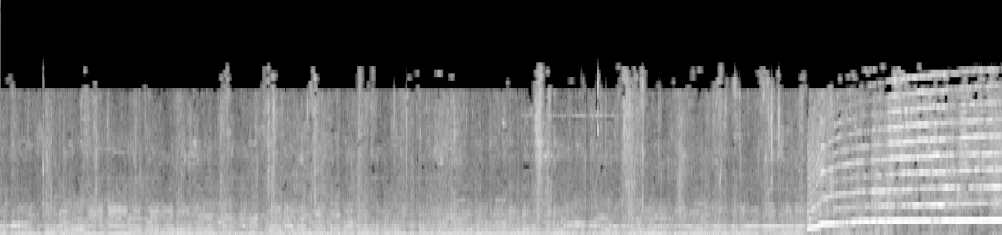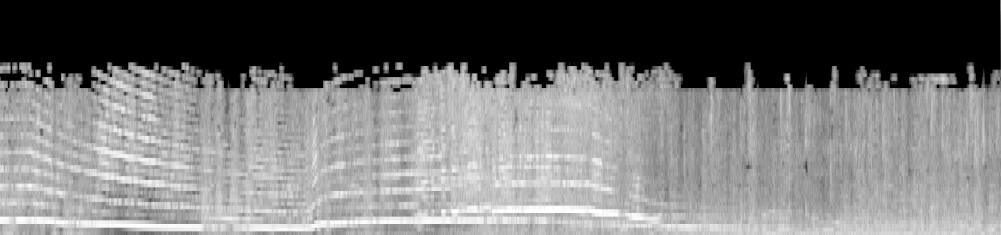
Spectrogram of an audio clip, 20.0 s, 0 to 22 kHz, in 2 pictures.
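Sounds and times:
faint music: 0:00.0 - 0:20.0
siren wailing: 0:05.6 - 0:18.8.

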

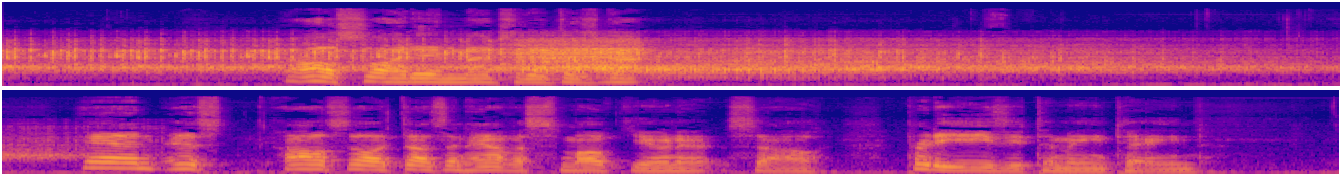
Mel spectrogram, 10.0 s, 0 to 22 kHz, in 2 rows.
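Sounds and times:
steady speaker hiss: 0:04.5 - 0:10.0.

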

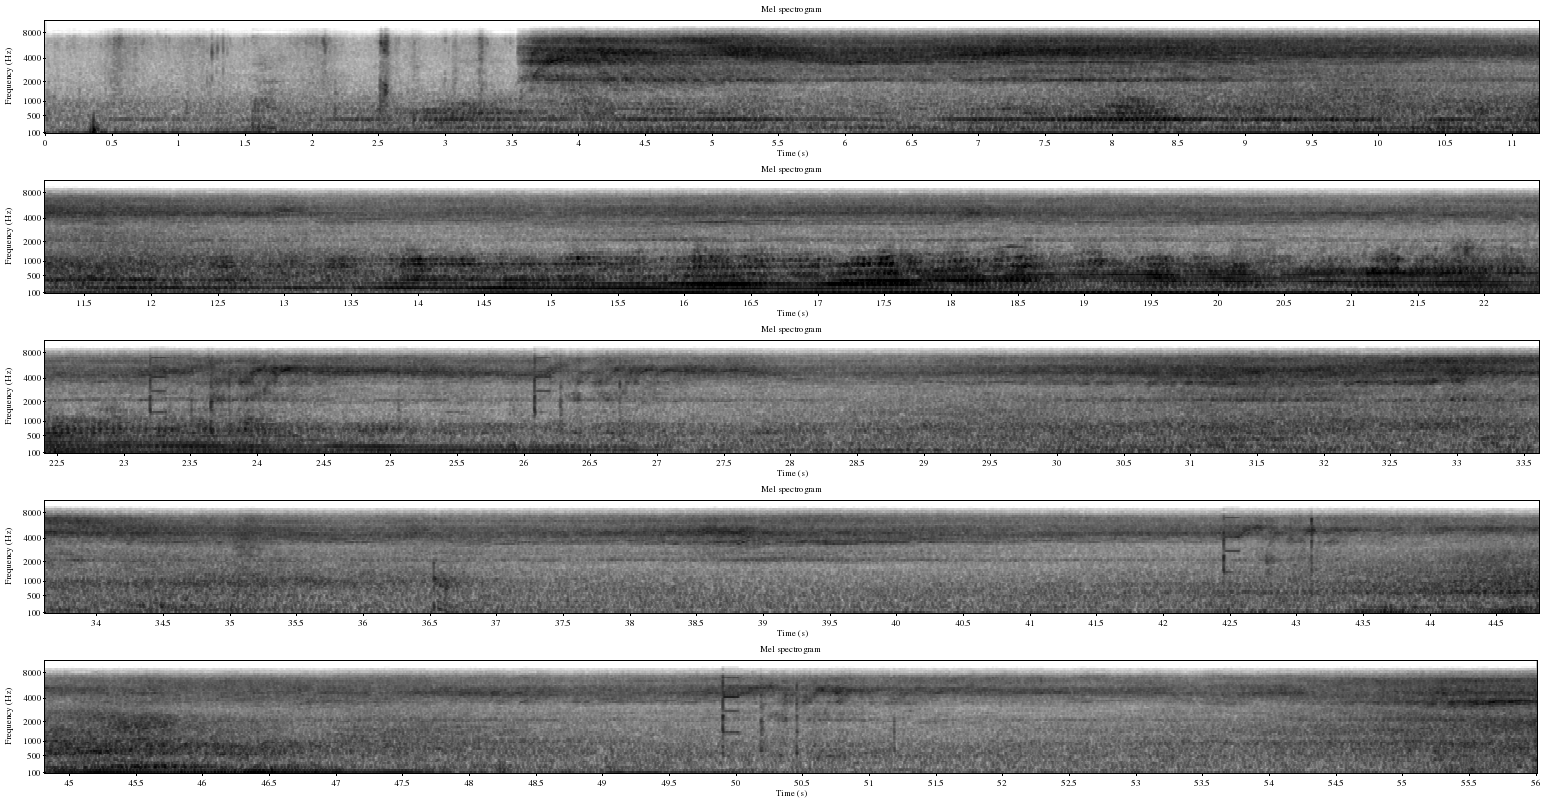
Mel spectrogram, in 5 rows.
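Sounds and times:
drone motors whining: 0:00.0 - 0:56.0.

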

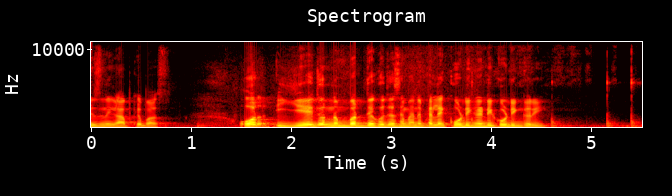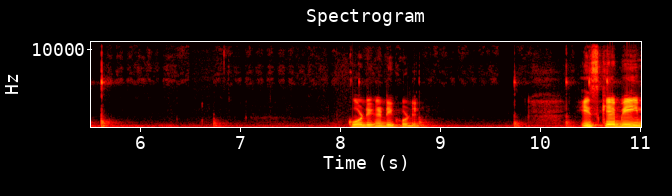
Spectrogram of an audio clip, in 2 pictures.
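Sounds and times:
pen writing on a board: 0:04.4 - 0:10.5.

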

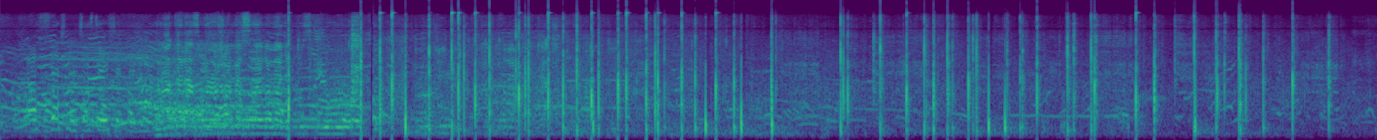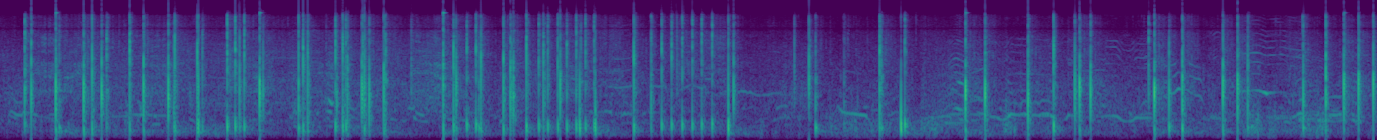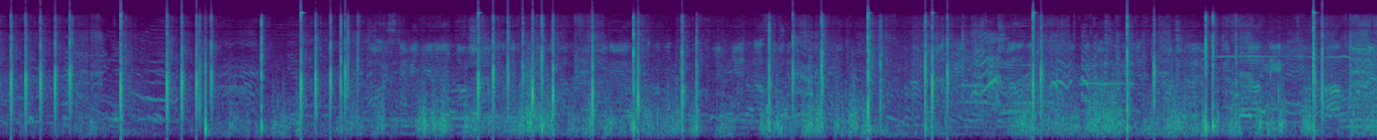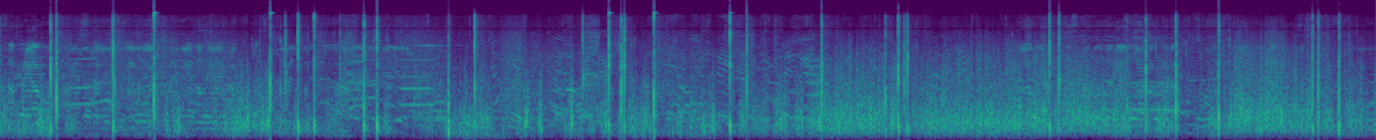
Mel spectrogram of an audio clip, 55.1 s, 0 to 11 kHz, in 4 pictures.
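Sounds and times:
rapid strings of gunshots: 0:02.7 - 0:13.4, 0:14.0 - 0:31.3, 0:32.2 - 0:45.2, 0:47.1 - 0:55.0.

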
